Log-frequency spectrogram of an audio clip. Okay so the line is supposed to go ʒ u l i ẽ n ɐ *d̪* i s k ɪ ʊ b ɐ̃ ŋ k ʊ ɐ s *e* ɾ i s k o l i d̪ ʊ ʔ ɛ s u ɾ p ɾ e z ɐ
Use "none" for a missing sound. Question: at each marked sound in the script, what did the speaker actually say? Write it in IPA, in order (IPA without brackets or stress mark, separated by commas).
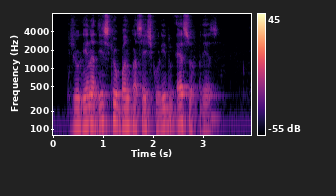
d̪, e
